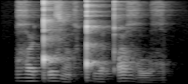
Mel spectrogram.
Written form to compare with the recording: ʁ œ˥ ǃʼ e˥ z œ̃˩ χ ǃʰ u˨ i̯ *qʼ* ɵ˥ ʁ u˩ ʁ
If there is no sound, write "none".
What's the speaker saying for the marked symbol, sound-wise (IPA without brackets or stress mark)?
qʼ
